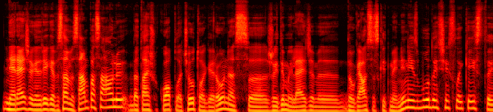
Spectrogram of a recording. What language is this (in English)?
Lithuanian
